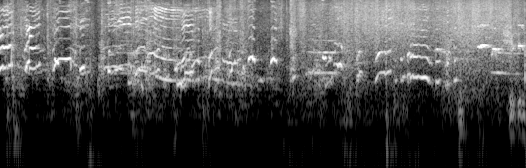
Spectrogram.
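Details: Several seven-week-old Olde English Bulldogge puppies, friendly and following people everywhere, giving overlapping high whimpers and short yips in a rapid, chattering jumble, with some rustling.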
